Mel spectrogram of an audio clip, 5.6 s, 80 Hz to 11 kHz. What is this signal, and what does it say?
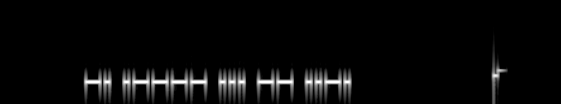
Morse code, heard as a keyed tone, about 25 wpm, 700 Hz. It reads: N1SMF
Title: USA Call Signs - 5 Characters - 6x Character Spacing - 25wpm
